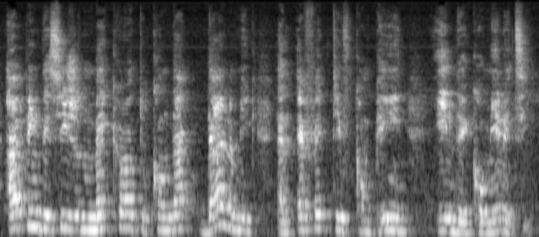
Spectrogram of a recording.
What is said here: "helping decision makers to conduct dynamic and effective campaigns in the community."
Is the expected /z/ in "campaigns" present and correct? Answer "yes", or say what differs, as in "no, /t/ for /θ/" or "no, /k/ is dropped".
no, /z/ is dropped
